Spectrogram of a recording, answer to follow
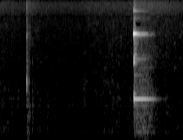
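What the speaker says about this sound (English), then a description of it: "now I got a notification" A single bright notification ding rings out clearly and decays quickly, preceded by a faint short click in otherwise quiet surroundings.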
